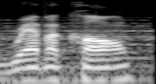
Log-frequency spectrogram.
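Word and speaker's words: Revachol: I've been tempted on occasion, but someone has to stay strong for Revacol. He pronounces Revacol with a hard K, unlike other people.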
